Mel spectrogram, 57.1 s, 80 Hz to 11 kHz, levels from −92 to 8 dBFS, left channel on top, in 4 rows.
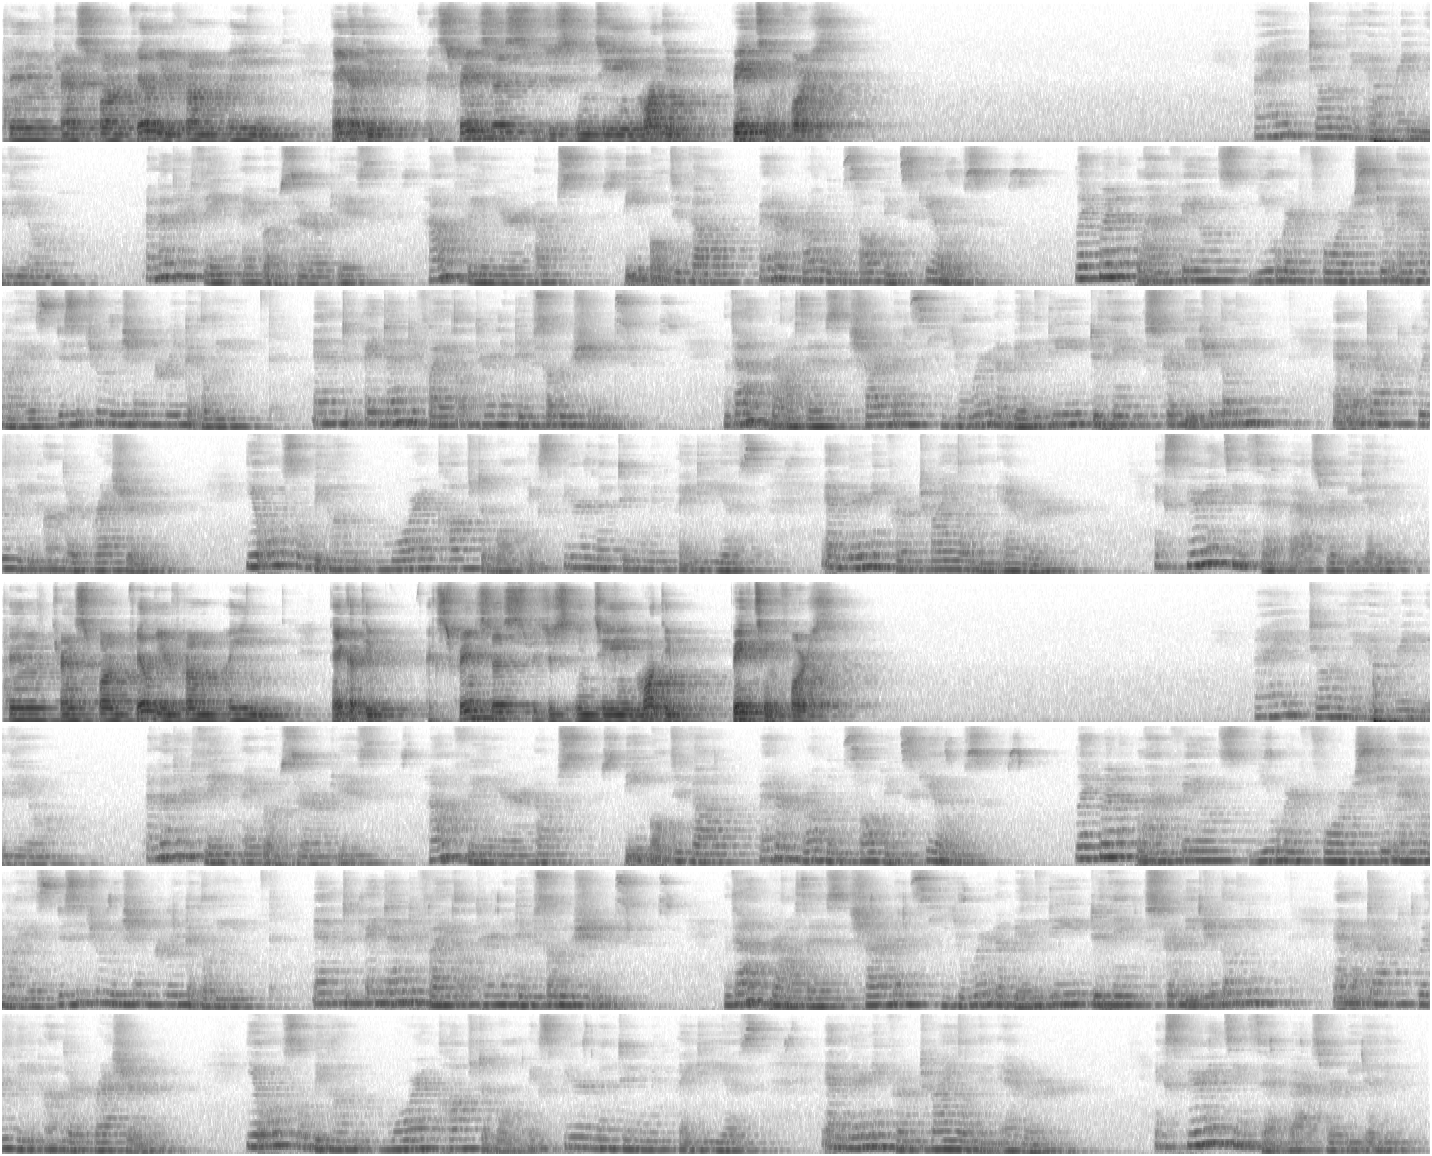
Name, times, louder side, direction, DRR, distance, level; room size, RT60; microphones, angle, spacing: voice 1, 0.0-2.8 3.3-3.9 4.2-6.9 7.3-8.3 13.7-13.9 20.3-20.4, right 3 dB, 50° right, 2 dB, 0.3 m, -22 dB
voice 2, 12.5-15.0 15.7-17.9 18.5-20.0 20.5-21.5 21.8-24.0 25.0-30.9 31.7-34.8 35.8-41.1 41.9-42.4 42.7-44.4 45.3-50.3 51.0-53.4 54.4-56.7, equal, 35° left, -6 dB, 0.6 m, -32 dB
3.1 x 2.0 x 2.6 m, 1.3 s
head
